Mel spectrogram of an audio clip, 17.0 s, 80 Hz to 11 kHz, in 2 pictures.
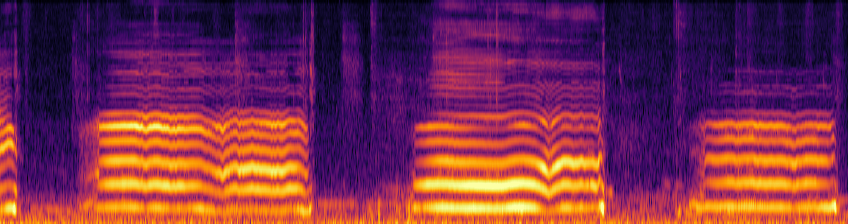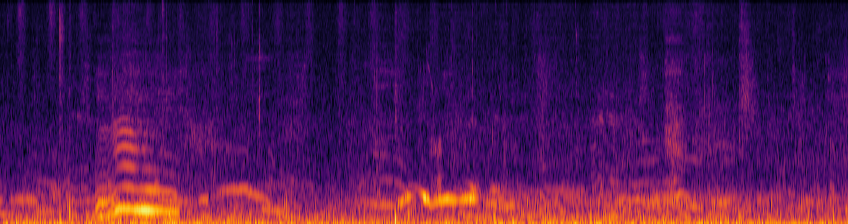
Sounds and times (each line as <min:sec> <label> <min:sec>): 0:00.0 grey seals 0:03.2
0:00.8 grey seal pup call 0:03.2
